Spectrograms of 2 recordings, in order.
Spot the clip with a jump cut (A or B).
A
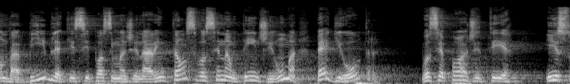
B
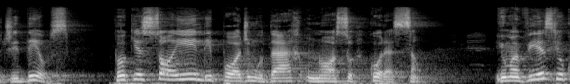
A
